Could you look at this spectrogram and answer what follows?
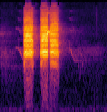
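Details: Sindhi black francolin; two loud, harsh, grating notes in quick succession, the second longer, in a quiet setting.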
